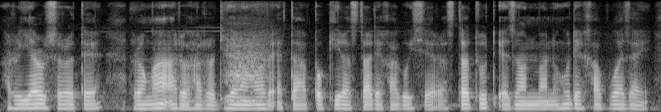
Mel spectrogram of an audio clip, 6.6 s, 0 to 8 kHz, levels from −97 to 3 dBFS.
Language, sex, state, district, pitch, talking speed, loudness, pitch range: Assamese, male, Assam, Kamrup Metropolitan, 100 Hz, 165 wpm, -21 LUFS, 100-105 Hz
